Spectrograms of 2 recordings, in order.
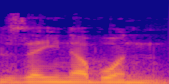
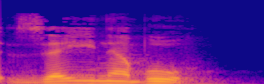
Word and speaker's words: زينب: زينب كذلك لا تقول زينب، هذا خطأ، وإنما تقول زينب.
